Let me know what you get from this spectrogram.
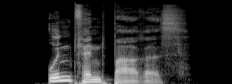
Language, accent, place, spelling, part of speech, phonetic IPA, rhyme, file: German, Germany, Berlin, unpfändbares, adjective, [ˈʊnp͡fɛntbaːʁəs], -ɛntbaːʁəs, De-unpfändbares.ogg
- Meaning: strong/mixed nominative/accusative neuter singular of unpfändbar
